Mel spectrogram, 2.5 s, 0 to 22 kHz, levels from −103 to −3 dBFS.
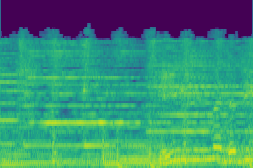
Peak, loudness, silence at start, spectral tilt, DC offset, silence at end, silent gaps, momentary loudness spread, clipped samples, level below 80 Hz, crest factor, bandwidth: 0 dBFS; -14 LUFS; 0 s; -4.5 dB/octave; under 0.1%; 0 s; none; 4 LU; under 0.1%; -32 dBFS; 14 dB; 11 kHz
